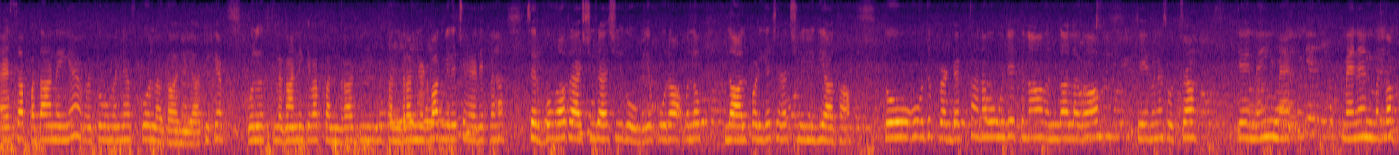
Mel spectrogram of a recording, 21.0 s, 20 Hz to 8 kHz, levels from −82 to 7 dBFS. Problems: constant background noise, continuous background conversations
